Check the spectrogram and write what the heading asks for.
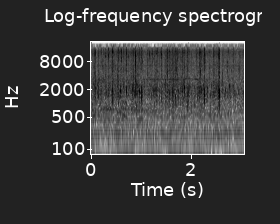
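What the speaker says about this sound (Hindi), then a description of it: "भरपूर तालियां" A large crowd at a PTI political rally in Lahore claps steadily amid crowd noise and some voices, loud and continuous with a low hum beneath.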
